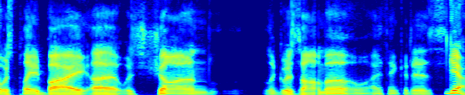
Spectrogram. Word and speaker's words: Leguizamo: So the original Mario movie was Mario was played by was John Leguizamo, I think it is. Yeah, pronounced like that.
